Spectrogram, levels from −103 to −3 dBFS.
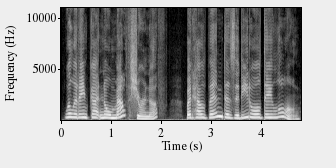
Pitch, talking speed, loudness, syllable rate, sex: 295 Hz, 215 wpm, -16 LUFS, 4.7 syllables/s, female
